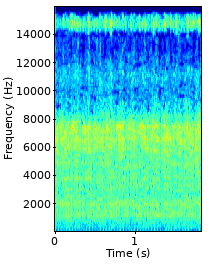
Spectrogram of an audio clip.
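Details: Mitsubishi Pajero Sport diesel (owner thinks about 3.2 L) at idle: a sharp, regular knock riding on each firing cycle from the No. 4 injector stuck open; it was fixed by fitting a new injector, after which it ran evenly.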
